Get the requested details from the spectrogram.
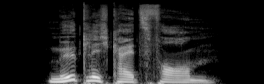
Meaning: German word for Konjunktiv – the conjunctive mode
- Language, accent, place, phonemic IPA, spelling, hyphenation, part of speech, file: German, Germany, Berlin, /ˈmøːklɪçkaɪ̯t͡sˌfɔʁm/, Möglichkeitsform, Mög‧lich‧keits‧form, noun, De-Möglichkeitsform.ogg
